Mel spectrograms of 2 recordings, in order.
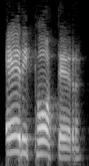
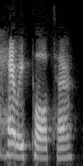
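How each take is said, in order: First: The name begins with no H sound. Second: The name begins with an audible H sound. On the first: The speaker calls it right. "eu sofri com esse sotaque dele sem o H" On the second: The speaker calls it wrong. "primeiramente não é Harry Potter"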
